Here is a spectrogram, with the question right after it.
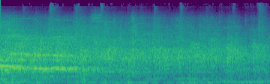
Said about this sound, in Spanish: Pero, tomamos, todo tipo de aplausos. acepto, gracias.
